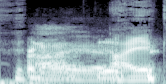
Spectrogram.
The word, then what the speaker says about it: Aya: And with the performances, obviously, like great performance from yourself, is it Aya or Aya? I always don't know how to pronounce it. – Aya Cash and Chris Redd from SNL.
